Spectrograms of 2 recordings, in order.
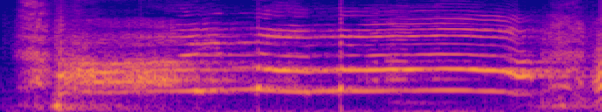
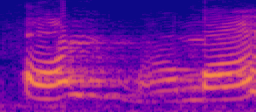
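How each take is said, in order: First: Very high, loud, drawn-out shriek; terrified scream. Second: Higher, short yelp for mama; brief comic cry of alarm; mock fright. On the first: Acted. Mice find the cat right in front of them, terrified scream. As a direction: scream for mama in terror. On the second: Papa sees the cat.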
